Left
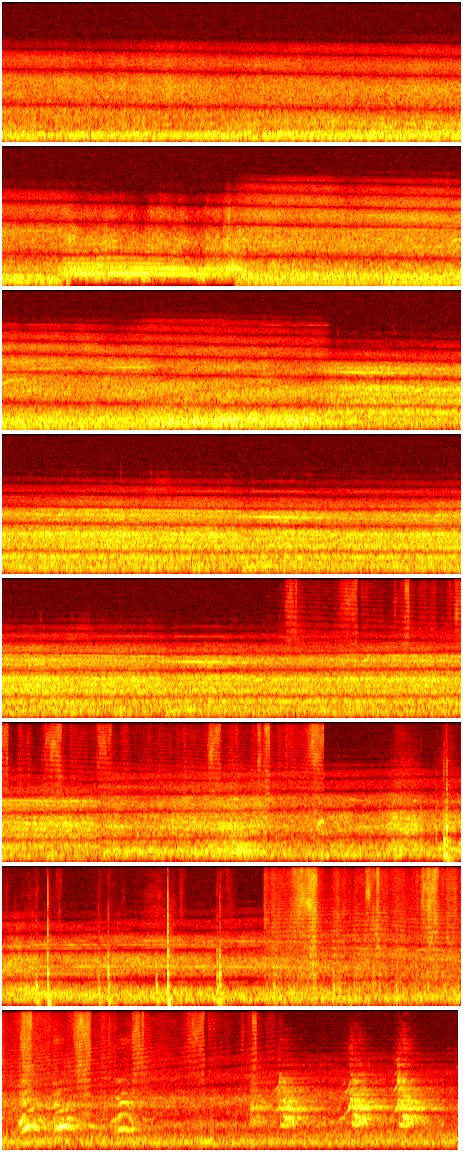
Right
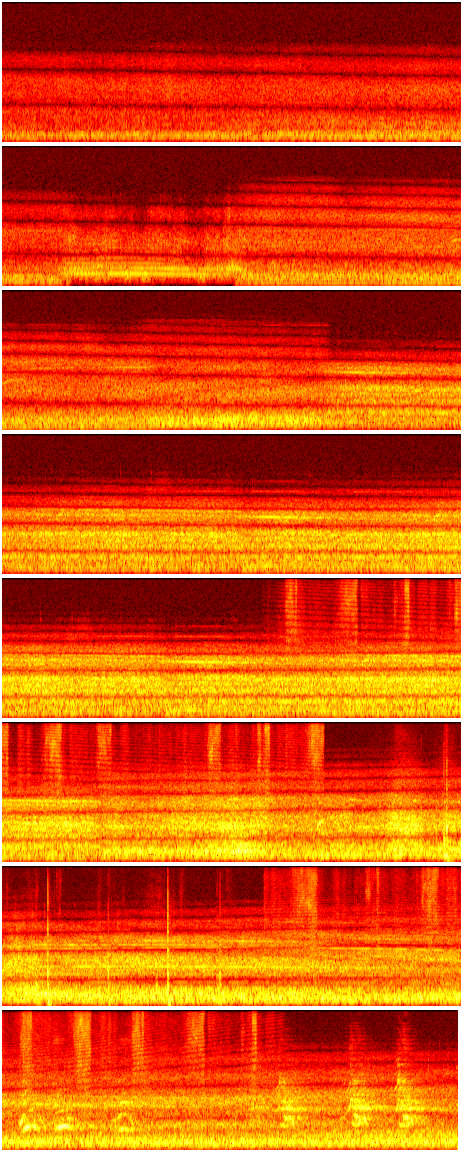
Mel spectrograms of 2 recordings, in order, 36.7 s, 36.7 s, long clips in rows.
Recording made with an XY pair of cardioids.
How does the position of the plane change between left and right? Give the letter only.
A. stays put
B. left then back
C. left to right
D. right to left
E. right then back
C.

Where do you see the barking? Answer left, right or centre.
centre.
